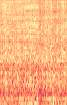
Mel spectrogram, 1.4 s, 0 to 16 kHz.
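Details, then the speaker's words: Mercedes 190SL with rebuilt Solex carburetors idling a little over 1,000 rpm, runs rich even with idle mixture screws fully closed; spraying carb cleaner at the throttle shafts makes idle sag nearly to stall; vacuum leak at the throttle shafts. "they're leaking and drawing in extra air, and the extra fuel causes the engine to almost stall."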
